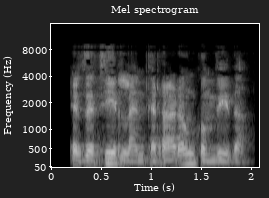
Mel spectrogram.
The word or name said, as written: decir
